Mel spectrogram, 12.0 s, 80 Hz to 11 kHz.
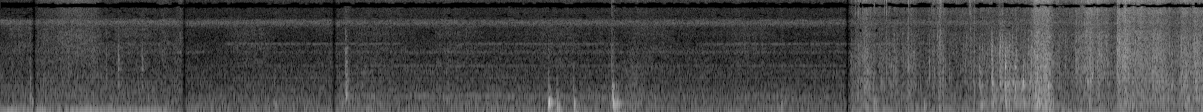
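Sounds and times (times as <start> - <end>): insect chirring: 0.0 - 12.0
wooden hive parts knocking: 5.4 - 6.5, 9.6 - 10.6.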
